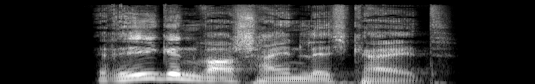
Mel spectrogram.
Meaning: probability (chance) of rain
- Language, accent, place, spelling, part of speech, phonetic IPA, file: German, Germany, Berlin, Regenwahrscheinlichkeit, noun, [ˈʁeːɡn̩vaːɐ̯ˌʃaɪ̯nlɪçkaɪ̯t], De-Regenwahrscheinlichkeit.ogg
